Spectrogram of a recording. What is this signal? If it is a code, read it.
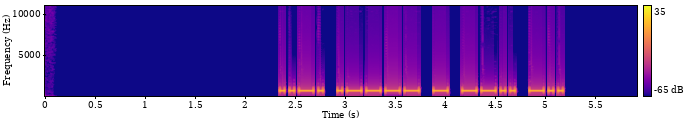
Morse code, heard as a keyed tone, about 25 wpm, 700 Hz. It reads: F1TZD
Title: DXCC-100 Call Signs - 5 Characters - 25wpm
